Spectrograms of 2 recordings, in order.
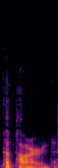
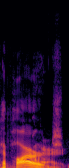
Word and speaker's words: Peppard: And last name pronounced more like Peppard. – Peppard.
